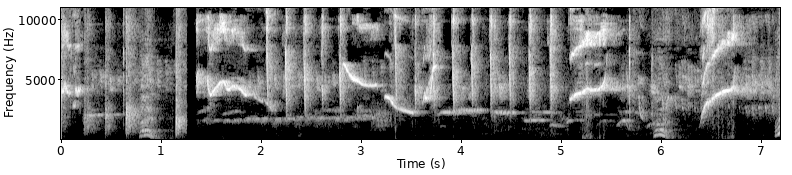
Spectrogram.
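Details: Loud white-rumped shama song used as a lure to excite other birds into singing. Rich, varied whistles sweep up and down, mixed with rapid scratchy chatter and clicking bursts throughout.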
